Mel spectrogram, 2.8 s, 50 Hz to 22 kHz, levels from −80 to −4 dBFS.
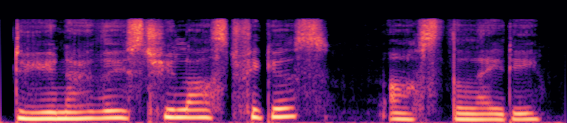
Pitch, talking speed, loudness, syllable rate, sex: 210 Hz, 210 wpm, -14 LUFS, 6.4 syllables/s, female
